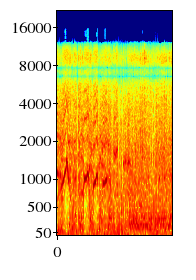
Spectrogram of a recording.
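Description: Stampida wooden roller coaster train running along its track with a loud, steady rumble, while riders give several short rising-and-falling screams and whoops in the first second.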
